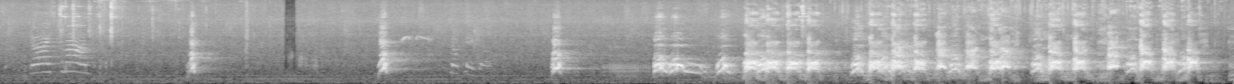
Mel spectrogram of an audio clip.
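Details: Dogs living at a remote canyon home bark at someone riding past; scattered single barks and a yelp at first, then several dogs join in a dense, overlapping burst of rapid barking.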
